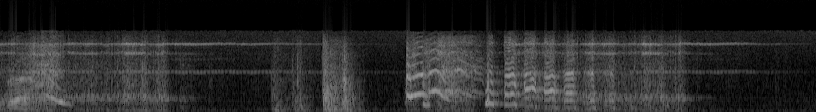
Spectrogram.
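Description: A woman's wordless, distressed cries: a falling cry at the start, short bursts around three seconds in, then a long wavering wail.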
